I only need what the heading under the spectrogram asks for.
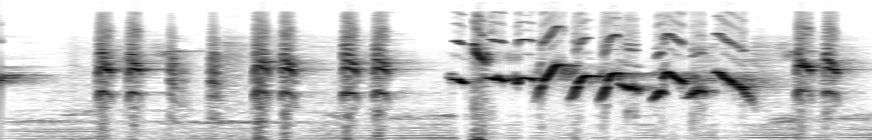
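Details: White-rumped shama, fighter bird in aggressive style: several sharp separate clicks, then a loud fast jumble of twisting whistled notes.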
